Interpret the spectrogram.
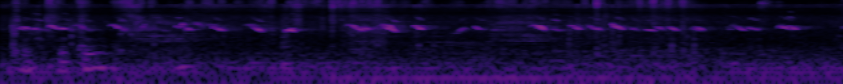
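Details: Baby chickens, thirsty for drinking water, peeping continuously: many short high descending chirps overlapping in a busy chorus, over a steady low hum.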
